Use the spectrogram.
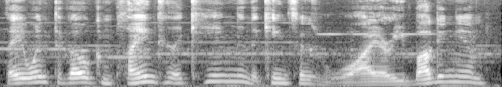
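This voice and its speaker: A man's voice: a little high, very animated, fairly quick, a little mellow, faint music behind. A man playing an easygoing court wizard who rambles and grumbles good-naturedly as he tells stories on a stream. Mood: wry, resigned. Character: easygoing court wizard chatting from his castle cabin. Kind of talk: in-character storytelling stream.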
